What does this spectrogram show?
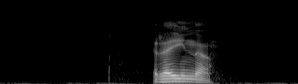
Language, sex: Norwegian, male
